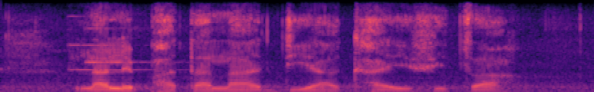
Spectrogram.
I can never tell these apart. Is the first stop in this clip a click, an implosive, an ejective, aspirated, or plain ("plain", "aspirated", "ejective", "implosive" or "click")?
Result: aspirated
